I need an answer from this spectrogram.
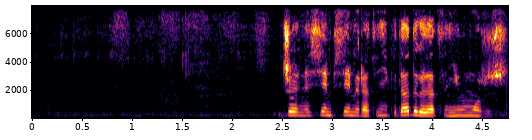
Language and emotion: Russian, neutral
